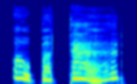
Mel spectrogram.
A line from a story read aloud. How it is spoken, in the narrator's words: moaned Little Bear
